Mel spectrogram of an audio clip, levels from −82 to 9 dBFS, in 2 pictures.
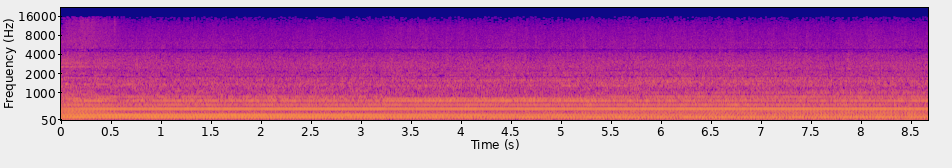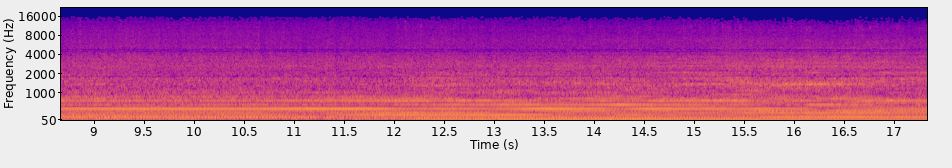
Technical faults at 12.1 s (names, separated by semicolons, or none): hard clipping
